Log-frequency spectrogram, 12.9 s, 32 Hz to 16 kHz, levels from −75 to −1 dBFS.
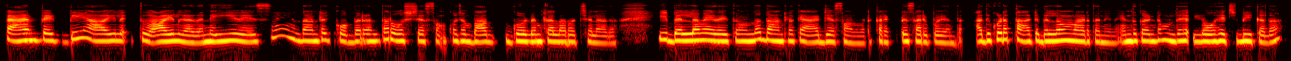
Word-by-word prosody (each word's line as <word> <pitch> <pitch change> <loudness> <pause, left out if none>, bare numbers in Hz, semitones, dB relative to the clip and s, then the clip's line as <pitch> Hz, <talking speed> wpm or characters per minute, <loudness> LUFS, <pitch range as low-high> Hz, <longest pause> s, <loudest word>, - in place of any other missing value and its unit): Pan 270 0 +6
పెట్టి 255 +2 -2 0.2
oil 255 +1 +1 0.2
తు 270 - -1
oil 250 +1 +4
కాదు, 215 -1 -2
నెయ్యి 250 +2 +1
వేసి, 240 +8 -4 0.3
దాంట్లో 250 +2 0
ఈ - - -30
కొబ్బరంతా 245 +3 -1
రోస్ట్ 255 -2 -1
చేస్తాం. 240 -1 -4
కొంచెం 250 -1 -1
బాగ 230 0 +3 0.3
గోల్డెన్ 240 -1 +2
కలర్ 235 -1 +1
వచ్చేలాగా. 205 -2 -7 0.5
ఈ - - 0
బెల్లం 265 +1 +5
ఏదైతే 250 0 +1
ఉందో 265 +4 +1
దాంట్లోకి 250 0 0
యాడ్ 225 0 -2
చేస్తామనమాట. 215 -3 -6
కరెక్ట్ 230 +1 -3
సరిపోయేంత. 220 -3 -3 0.2
అది 260 +1 0
కూడా 290 0 +4
తాటి 240 +1 0
బెల్లం 260 +2 +4
వాడతా 240 -1 -1
నేను. 210 0 -11
ఎందుకంటే 255 +1 +2
ముందే 255 0 +2 0.2
లో 245 - +3
హెచ్‌బి 245 +1 +1
కదా! 230 +3 -2
245 Hz, 175 wpm, -26 LUFS, 235-255 Hz, 0.5 s, Pan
